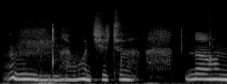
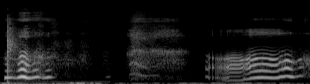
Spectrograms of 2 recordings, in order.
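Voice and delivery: moan; 6 semitones higher than usual. Acted. Moans during roleplay.

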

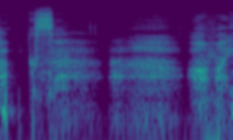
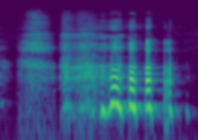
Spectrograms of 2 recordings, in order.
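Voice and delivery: loud breathy laugh trailing into a sigh; long breathy giggle; teasing laugh; 5 semitones higher, 9 dB louder than usual. Pretend. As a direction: laugh out playfully, full of breath. Playful laugh during role-play.

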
